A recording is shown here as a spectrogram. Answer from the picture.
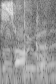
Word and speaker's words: Sokka: Yeah, they pronounce like half the names wrong. It's Wow. It's That like movie's famously Soka bad. instead of Sokka and stuff.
